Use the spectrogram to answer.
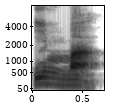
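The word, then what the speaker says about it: إمّا: Ah, ini imma ini asalnya in dengan ma. Jadi bacanya imma.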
